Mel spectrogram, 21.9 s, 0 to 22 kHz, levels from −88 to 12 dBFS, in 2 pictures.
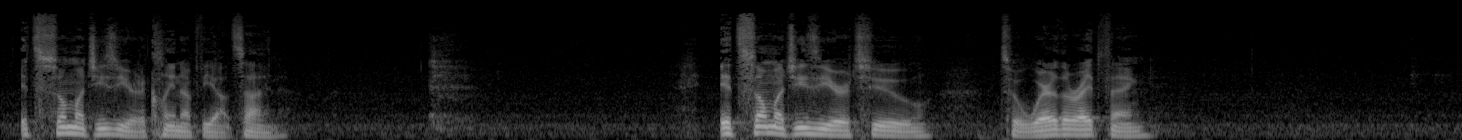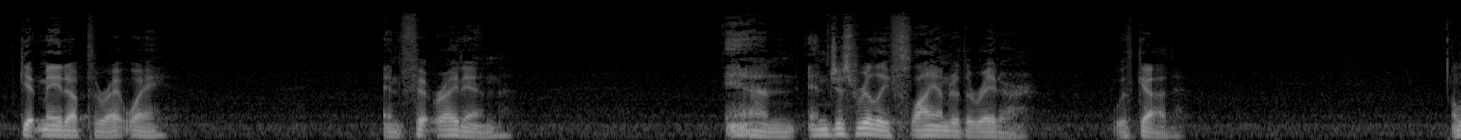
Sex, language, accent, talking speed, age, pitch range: male, English, American, 110 wpm, 30-49, 95-130 Hz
